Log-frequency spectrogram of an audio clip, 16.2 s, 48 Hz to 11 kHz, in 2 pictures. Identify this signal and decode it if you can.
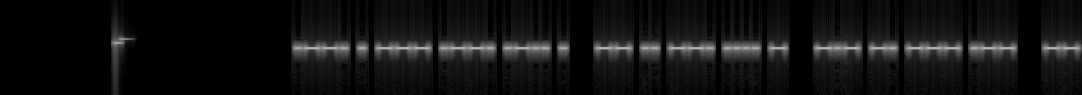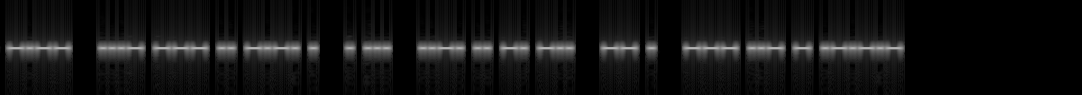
Morse code, heard as a keyed tone, about 36 wpm, 700 Hz. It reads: PEOPLE MIGHT KNOW MY VOICE ES FIND ME OUT.
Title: Sentences from Top 500 Words and Abbreviations 35wpm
